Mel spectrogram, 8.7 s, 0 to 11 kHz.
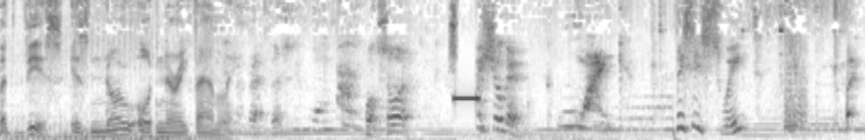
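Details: Adult man with severe Tourette syndrome, physical and verbal tics worsening at age 45; involuntary swearing; Tourette syndrome vocal tic (coprolalia).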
